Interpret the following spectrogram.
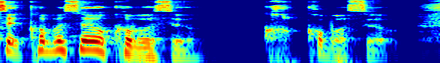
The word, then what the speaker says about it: Kobosil: How do you pronounce it? Kobosil or Kobosil? Kobosil.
